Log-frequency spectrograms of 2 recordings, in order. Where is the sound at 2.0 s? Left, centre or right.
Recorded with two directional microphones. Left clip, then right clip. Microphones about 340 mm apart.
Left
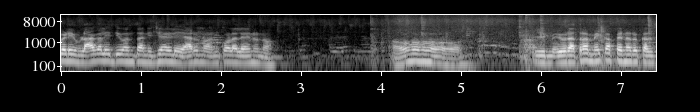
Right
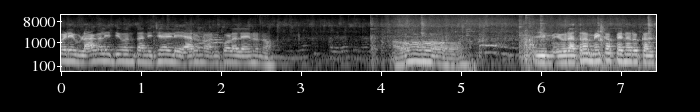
Centre.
